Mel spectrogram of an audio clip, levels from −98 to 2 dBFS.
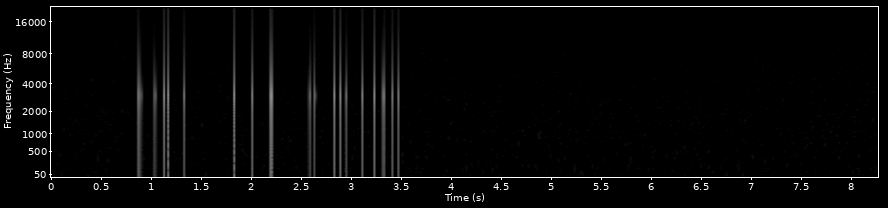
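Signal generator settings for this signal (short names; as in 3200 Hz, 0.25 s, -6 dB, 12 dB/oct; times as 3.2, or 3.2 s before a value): random clicks 8.1/s -20.5 dBFS 2.96 s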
